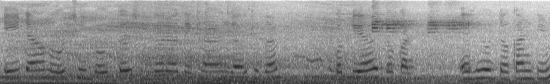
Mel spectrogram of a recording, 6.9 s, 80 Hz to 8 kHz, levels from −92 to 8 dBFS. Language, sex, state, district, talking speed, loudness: Odia, female, Odisha, Malkangiri, 95 wpm, -15 LUFS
